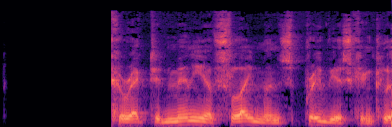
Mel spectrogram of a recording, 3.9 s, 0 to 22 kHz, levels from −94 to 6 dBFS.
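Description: At 0.98 s, following 0.98 s of silence, the speech starts with a clipped start after a pause. The output device, idle during the gap, needs time to wake and relock, so about 146 ms up to 1.13 s is swallowed and the speech begins abruptly without its first sounds.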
